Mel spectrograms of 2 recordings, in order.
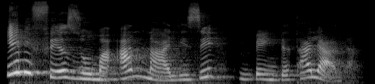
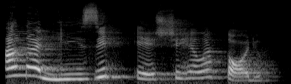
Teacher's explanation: Análise tem acento. Proparoxítono, na antepenúltima sílaba mais forte.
